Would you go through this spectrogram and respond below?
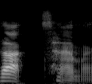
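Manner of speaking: hushed, low, confiding lean-in aside. Narrating a game, voicing the tiefling as it leans in: leaning in, quiet. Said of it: "lean in kind of quiet and go".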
